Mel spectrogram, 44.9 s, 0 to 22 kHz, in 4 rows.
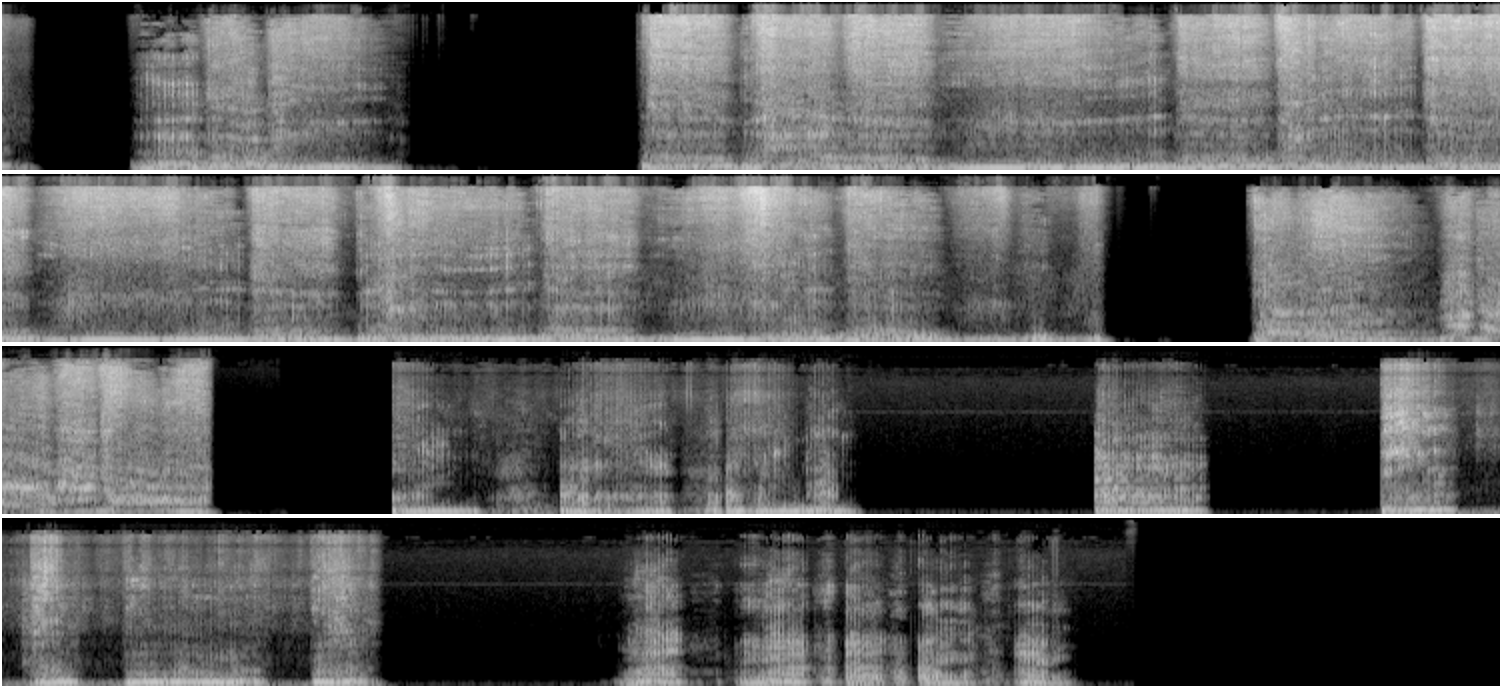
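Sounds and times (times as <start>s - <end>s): deep monster roars: 1.0s - 3.1s, 4.8s - 19.6s, 20.6s - 24.1s, 32.8s - 36.6s, 38.3s - 41.8s.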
